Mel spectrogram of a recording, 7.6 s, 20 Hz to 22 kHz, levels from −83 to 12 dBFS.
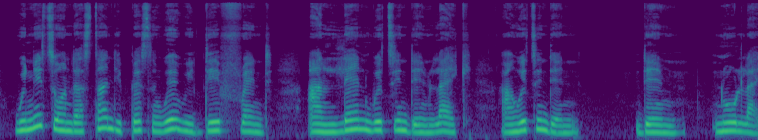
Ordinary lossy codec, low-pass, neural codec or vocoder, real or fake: none; none; vocoder, 48 kHz, 128 mel bands, Vocos; fake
